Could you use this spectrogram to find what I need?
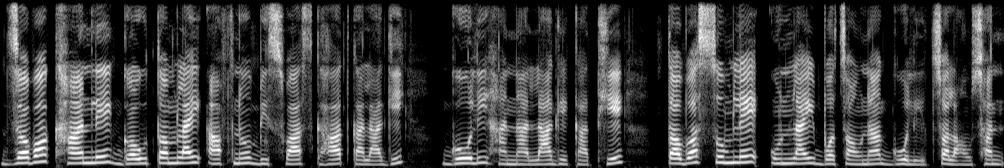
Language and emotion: Nepali, neutral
